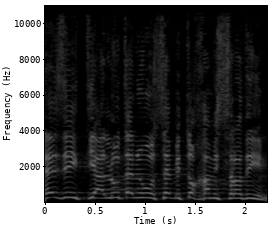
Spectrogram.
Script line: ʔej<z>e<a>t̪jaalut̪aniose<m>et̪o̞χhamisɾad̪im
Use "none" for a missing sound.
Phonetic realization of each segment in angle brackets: z, i, b

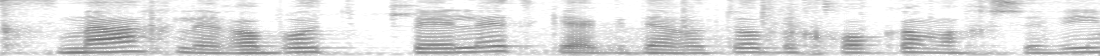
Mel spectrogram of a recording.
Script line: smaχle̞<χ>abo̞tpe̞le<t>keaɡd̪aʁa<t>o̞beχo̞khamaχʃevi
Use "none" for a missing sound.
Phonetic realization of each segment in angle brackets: ʁ, t, t

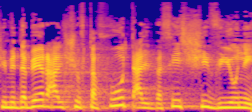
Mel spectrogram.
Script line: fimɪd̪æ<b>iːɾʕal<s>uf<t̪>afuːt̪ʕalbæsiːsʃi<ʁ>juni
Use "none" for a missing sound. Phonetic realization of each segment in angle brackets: b, ʃ, t̪, v

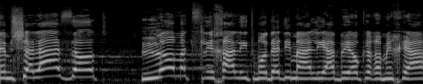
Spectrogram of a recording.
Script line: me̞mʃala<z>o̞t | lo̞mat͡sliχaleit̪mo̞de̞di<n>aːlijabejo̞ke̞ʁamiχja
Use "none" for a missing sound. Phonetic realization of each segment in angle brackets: z, m

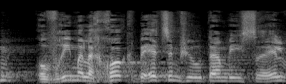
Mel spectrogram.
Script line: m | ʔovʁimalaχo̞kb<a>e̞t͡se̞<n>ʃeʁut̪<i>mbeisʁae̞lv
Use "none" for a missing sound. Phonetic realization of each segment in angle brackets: e, m, a

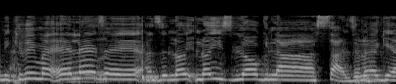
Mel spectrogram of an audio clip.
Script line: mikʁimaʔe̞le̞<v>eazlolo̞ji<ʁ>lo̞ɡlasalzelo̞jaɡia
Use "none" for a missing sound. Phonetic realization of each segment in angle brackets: z, z

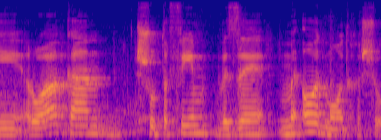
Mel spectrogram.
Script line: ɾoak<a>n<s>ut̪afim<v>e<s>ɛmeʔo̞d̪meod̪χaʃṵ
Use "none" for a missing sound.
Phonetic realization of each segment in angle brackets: a, ʃ, v, z

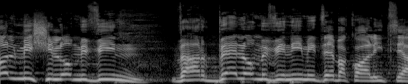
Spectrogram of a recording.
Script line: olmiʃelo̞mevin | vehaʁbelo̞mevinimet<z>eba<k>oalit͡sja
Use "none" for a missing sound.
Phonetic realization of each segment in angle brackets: z, k

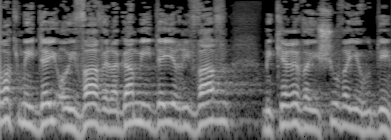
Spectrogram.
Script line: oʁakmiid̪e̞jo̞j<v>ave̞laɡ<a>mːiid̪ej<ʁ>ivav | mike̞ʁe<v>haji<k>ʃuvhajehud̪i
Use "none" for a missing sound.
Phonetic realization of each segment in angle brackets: v, a, ʁ, v, none

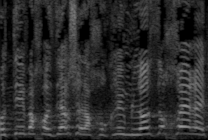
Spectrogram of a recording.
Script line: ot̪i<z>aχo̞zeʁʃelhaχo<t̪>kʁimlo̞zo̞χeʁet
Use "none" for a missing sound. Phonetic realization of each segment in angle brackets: v, none

